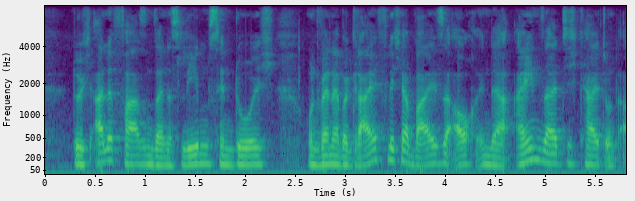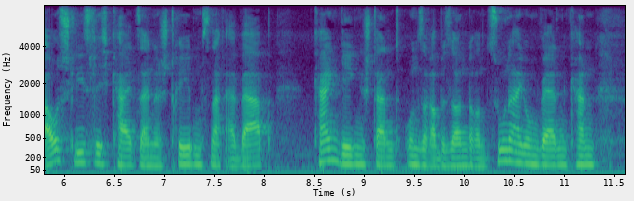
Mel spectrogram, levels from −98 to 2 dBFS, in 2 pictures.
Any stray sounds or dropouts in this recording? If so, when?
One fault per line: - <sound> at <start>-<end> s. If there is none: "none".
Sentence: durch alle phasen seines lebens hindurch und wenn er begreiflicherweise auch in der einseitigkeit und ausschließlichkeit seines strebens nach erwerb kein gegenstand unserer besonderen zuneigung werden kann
none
